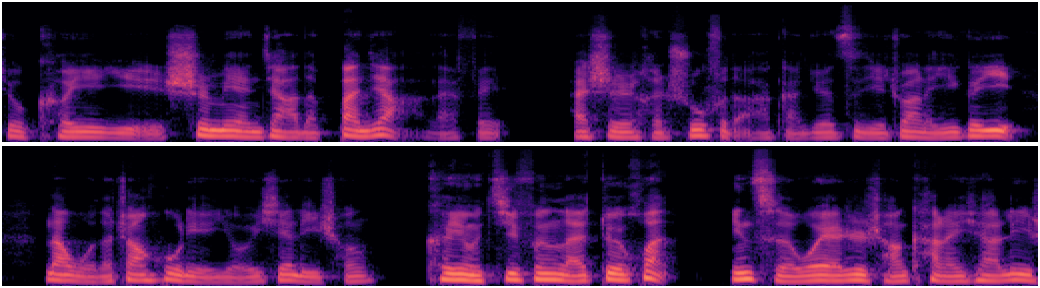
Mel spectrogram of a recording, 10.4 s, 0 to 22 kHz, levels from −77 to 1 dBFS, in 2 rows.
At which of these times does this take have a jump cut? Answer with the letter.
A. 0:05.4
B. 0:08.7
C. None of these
A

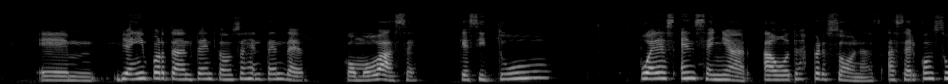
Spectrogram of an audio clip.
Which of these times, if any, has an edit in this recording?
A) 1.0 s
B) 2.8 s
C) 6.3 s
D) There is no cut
A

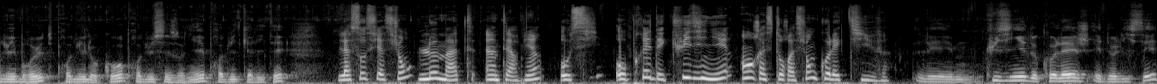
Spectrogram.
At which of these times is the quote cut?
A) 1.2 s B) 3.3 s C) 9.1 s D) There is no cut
B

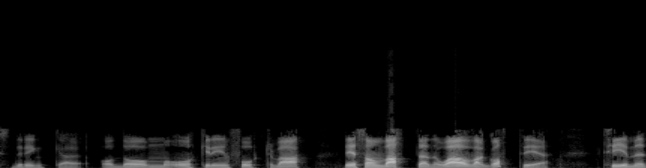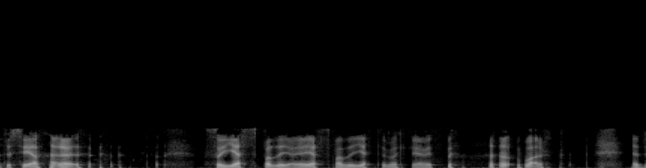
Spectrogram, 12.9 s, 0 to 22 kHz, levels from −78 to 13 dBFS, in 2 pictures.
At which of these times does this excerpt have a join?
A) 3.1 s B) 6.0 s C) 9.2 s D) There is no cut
D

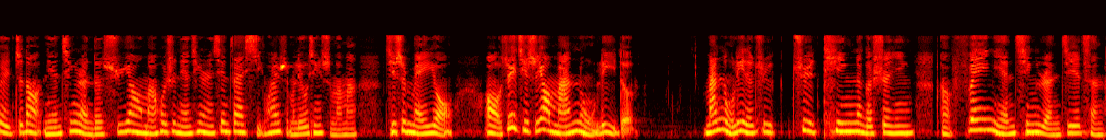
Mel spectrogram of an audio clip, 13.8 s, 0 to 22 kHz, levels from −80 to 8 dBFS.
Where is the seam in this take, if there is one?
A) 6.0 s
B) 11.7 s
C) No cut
B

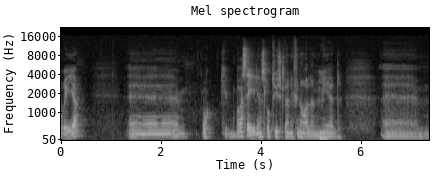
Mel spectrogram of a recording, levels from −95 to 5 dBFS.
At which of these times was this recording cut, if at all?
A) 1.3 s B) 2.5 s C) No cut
C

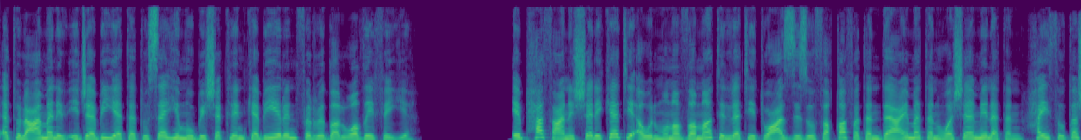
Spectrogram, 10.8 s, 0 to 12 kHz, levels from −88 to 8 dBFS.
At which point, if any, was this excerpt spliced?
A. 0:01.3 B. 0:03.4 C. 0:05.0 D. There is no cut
D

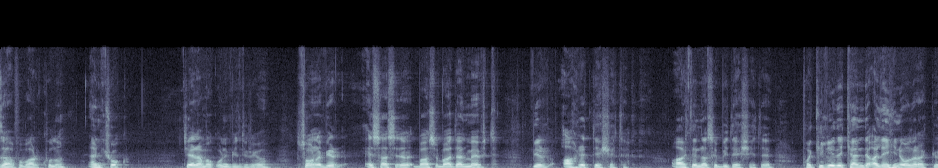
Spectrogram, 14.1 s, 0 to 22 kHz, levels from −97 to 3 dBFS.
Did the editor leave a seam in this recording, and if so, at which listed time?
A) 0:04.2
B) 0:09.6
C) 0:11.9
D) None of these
C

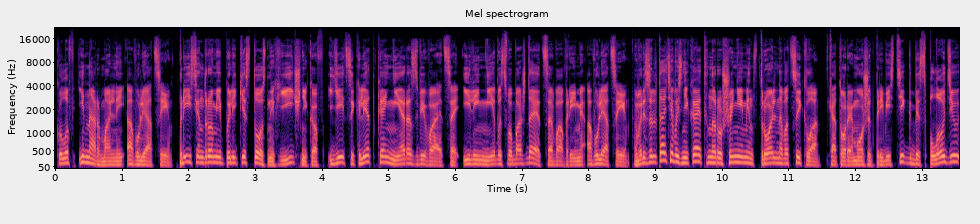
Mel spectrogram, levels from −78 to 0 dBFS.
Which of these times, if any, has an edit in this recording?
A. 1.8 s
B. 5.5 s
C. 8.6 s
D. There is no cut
A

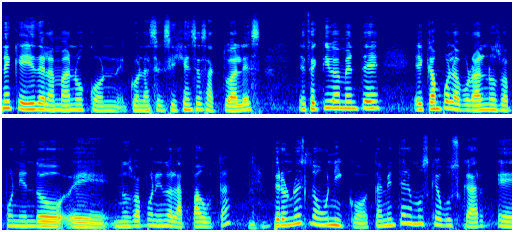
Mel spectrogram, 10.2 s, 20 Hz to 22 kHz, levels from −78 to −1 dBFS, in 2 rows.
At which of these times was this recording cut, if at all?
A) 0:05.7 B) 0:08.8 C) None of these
C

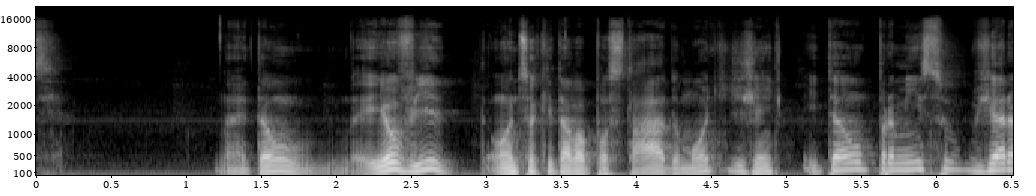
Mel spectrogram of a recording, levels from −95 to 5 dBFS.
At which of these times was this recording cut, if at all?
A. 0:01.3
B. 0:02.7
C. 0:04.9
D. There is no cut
C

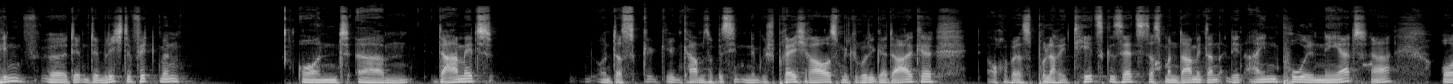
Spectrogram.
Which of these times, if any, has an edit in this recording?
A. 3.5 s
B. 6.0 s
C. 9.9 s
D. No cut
C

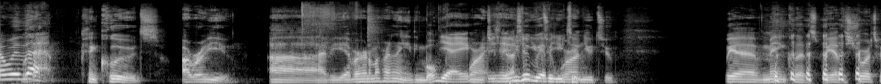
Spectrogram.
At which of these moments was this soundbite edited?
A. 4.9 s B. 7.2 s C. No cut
A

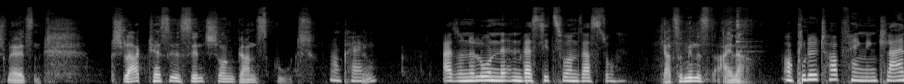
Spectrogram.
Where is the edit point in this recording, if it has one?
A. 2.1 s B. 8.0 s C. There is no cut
B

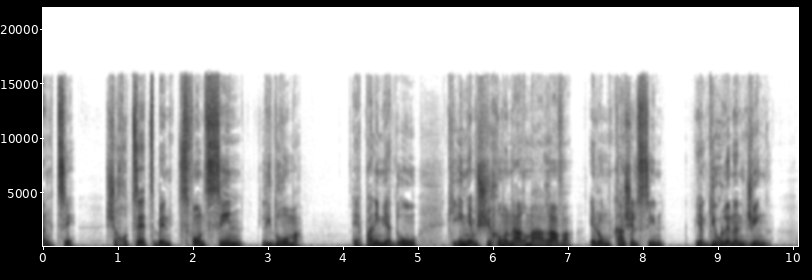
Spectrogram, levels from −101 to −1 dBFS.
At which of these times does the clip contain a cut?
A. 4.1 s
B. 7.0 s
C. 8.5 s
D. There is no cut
A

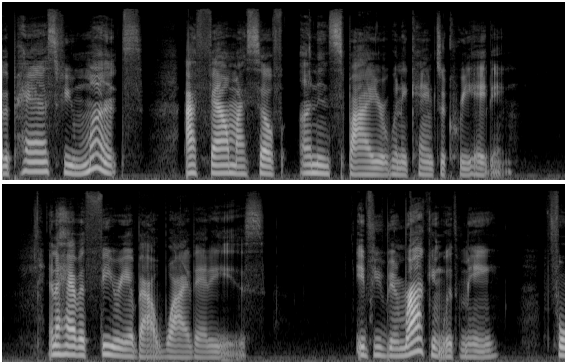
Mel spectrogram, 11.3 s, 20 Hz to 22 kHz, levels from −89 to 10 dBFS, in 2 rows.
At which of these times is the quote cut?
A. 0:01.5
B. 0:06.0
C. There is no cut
C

